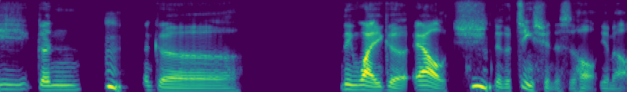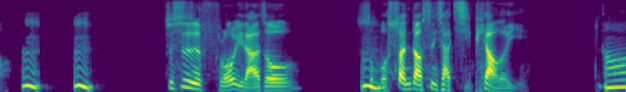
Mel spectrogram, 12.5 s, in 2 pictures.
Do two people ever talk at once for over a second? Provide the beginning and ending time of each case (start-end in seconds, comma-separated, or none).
none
